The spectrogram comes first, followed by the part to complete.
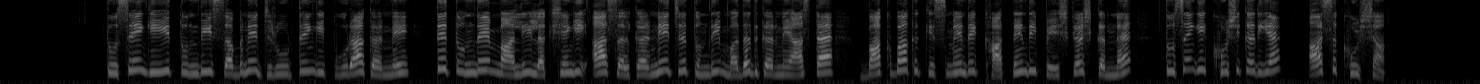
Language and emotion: Dogri, happy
